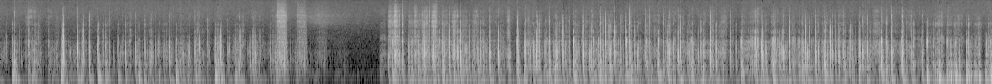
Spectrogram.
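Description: A thin cork sheet, curved over a binaural microphone with a hollow space beneath, is scratched with long acrylic nails. The result is a dense run of crackly, hollow scratching with a low, bassy body. It stops for about a second near the middle, then resumes steadily.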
